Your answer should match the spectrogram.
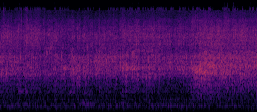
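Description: A New York strip steak frying in a cast iron skillet, a steady, close sizzle that swells a little louder near the end, with no talking.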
